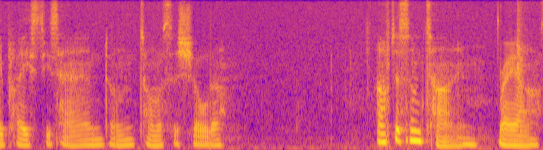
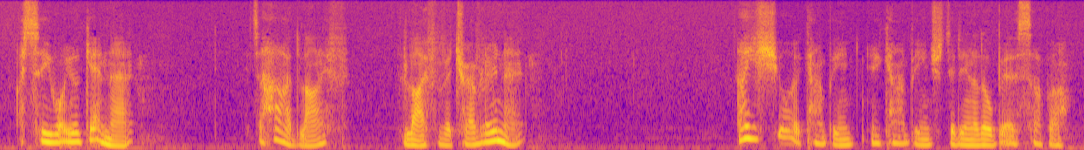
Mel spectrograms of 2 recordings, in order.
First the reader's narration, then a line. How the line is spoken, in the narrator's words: Thomas wistfully replied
